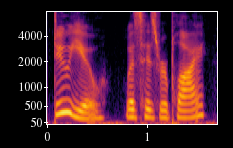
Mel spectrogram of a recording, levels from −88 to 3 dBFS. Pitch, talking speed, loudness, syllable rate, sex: 215 Hz, 175 wpm, -15 LUFS, 4.3 syllables/s, female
